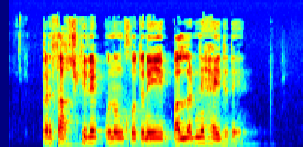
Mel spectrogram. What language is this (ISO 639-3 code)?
uig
